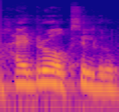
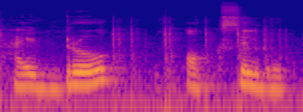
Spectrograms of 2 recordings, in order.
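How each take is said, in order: First: Said in the usual way. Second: hydroxyl drawn out part by part; hydroxyl stretched out at half speed; slow dictation. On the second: Real, not acted. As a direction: say hydroxyl slowly, as if writing along. Repeats the term while writing.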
